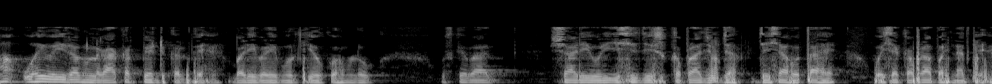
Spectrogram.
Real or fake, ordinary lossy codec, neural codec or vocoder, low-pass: real; MP3, 24 kbps; none; 7.2 kHz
